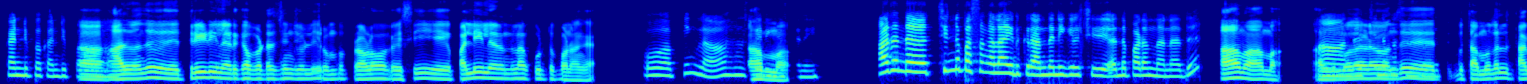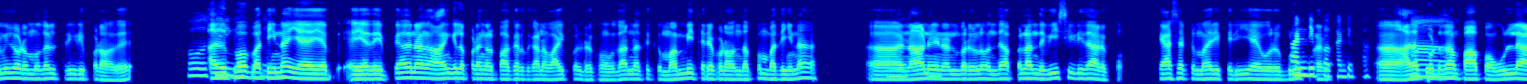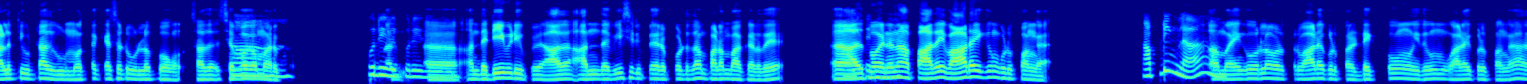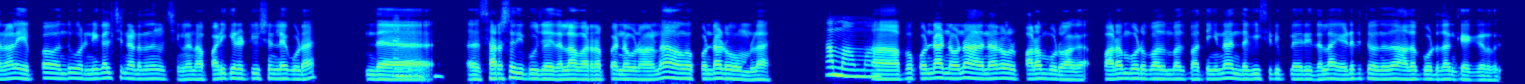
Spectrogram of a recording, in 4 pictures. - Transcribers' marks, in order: in English: "விசிடி"; in English: "டிவிடி"; in English: "விசிடி பிளேயர"; in English: "விசிடி பிளேயர"
- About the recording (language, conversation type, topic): Tamil, podcast, குழந்தைப் பருவத்தில் உங்கள் மனதில் நிலைத்திருக்கும் தொலைக்காட்சி நிகழ்ச்சி எது, அதைப் பற்றி சொல்ல முடியுமா?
